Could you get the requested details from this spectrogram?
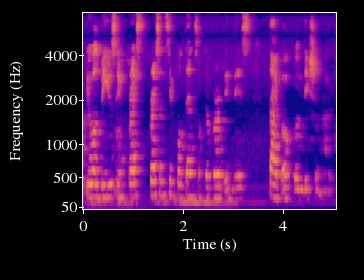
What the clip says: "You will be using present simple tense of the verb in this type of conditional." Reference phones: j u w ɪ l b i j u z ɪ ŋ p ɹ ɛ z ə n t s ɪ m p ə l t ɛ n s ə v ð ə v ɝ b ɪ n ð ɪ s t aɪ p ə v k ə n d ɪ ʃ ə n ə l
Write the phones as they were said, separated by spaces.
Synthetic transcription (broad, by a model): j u w ɪ l b i j u s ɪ ŋ p ɹ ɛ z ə n t s ɪ m p ə l t ɛ n s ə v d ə v ɝ b ɪ n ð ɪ s t aɪ p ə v k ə n d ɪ ʃ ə n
